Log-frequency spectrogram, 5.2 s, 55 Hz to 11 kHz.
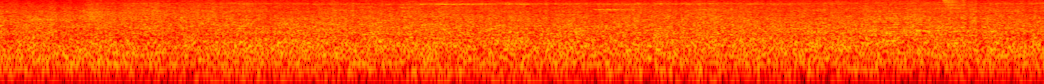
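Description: Manila LRT Line 1 light-rail train arriving at the station platform: a steady rush and rumble of the cars running in, with a faint high wheel squeal.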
